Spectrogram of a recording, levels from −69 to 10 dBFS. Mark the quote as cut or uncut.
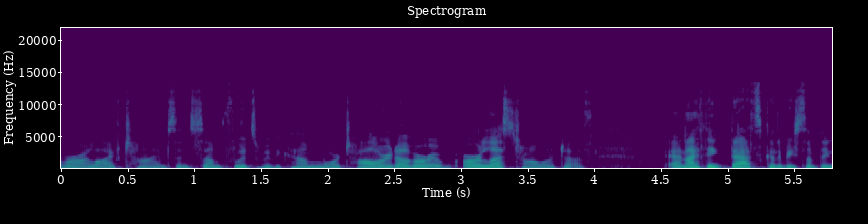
uncut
